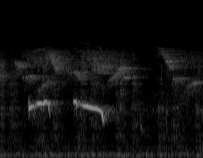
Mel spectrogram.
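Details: Newborn German Shepherd puppies, eyes just beginning to open, give two short high whistled squeaks, the first level and the second gently falling, over a faint steady hiss.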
